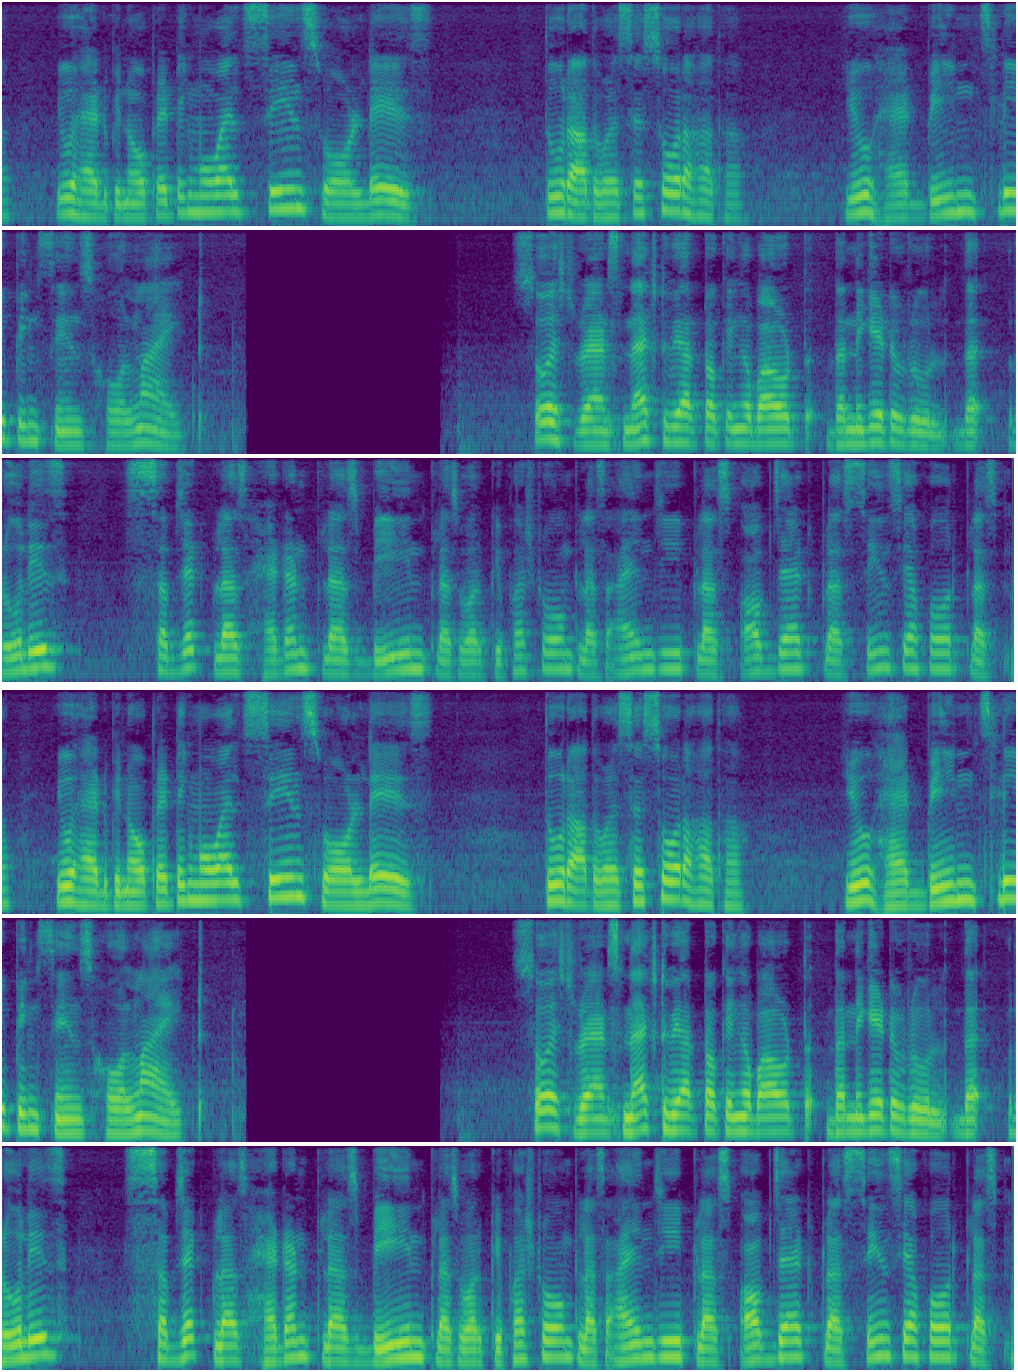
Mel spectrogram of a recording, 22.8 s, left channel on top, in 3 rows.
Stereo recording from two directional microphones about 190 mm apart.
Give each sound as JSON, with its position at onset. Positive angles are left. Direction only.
{"t": 0.0, "sound": "speech", "side_deg": -25}
{"t": 11.4, "sound": "speech", "side_deg": -25}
